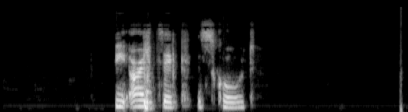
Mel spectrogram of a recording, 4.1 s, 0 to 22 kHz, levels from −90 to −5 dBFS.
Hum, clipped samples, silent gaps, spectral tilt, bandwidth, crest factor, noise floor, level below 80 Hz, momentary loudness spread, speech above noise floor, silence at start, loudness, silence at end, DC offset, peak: none; under 0.1%; none; -5 dB/octave; 10 kHz; 20 dB; -86 dBFS; -54 dBFS; 15 LU; 68 dB; 1.15 s; -18 LUFS; 1.55 s; under 0.1%; -2 dBFS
